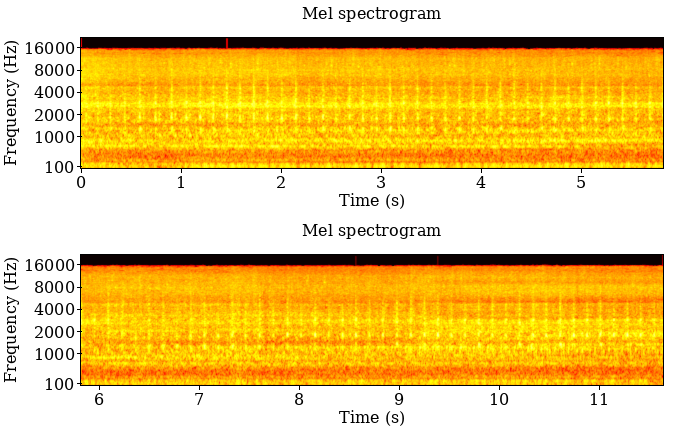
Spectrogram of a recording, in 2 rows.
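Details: LS1 V8 at idle: sharp, regular tapping about three to four times a second over the idle; unknown internal engine knock, owner suspects gudgeon pin failure, not confirmed.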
